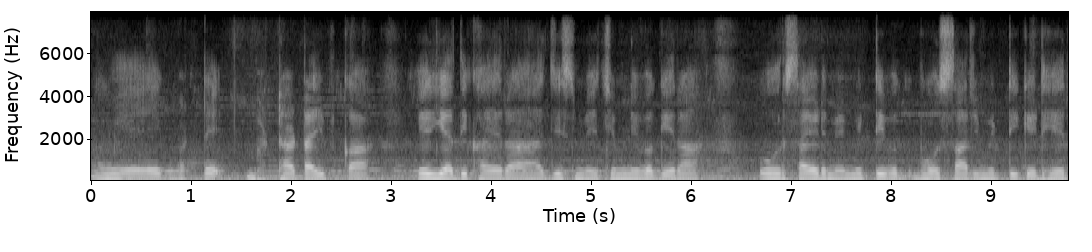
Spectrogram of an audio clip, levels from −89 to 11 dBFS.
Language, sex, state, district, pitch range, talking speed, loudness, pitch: Hindi, female, Haryana, Jhajjar, 180-195 Hz, 130 wpm, -17 LUFS, 185 Hz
